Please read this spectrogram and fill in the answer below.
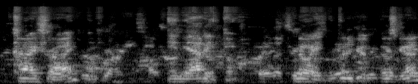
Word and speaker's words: Iñárritu: And Iñárritu, you have to say his name right. There's an accent on the name. Can I try? Iñárritu.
